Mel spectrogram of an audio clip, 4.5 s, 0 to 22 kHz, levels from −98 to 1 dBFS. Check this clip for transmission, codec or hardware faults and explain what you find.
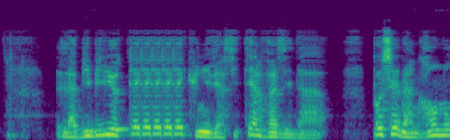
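The speech has repeated frames at two points. A run of compressed frames was delivered more than once, so the decoder replayed the same audio: from 1.39 to 1.81 s a 106.7 ms block plays four extra times, and from 3.07 to 3.16 s a 42.7 ms block plays twice more. Both are heard as a stutter, and together they lengthen the speech by about half a second.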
